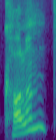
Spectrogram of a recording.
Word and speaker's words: column: And the last one here column okay N is a silent letter in the word column.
